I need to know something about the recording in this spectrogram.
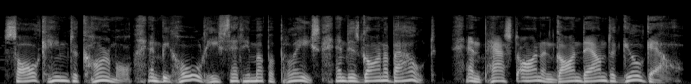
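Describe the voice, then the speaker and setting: A man plays a messenger of ancient Israel giving a report in a scripture drama. His voice is on the high side and very animated, dramatic and declarative, with faint music behind. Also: moderate pace, dry recording.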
